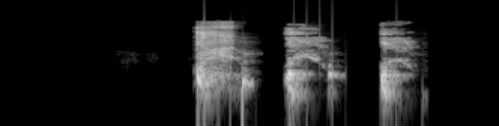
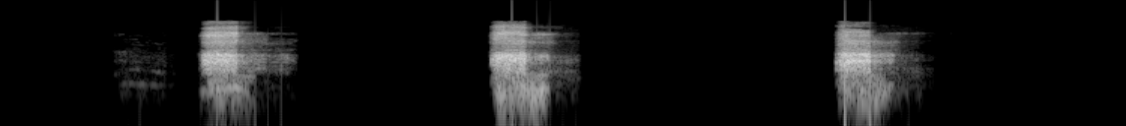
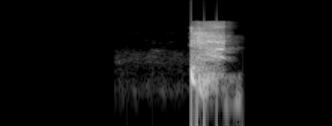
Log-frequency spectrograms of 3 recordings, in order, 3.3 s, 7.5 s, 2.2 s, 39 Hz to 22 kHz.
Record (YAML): three_cough_length: 3.3 s
three_cough_amplitude: 30686
three_cough_signal_mean_std_ratio: 0.34
exhalation_length: 7.5 s
exhalation_amplitude: 31005
exhalation_signal_mean_std_ratio: 0.27
cough_length: 2.2 s
cough_amplitude: 28359
cough_signal_mean_std_ratio: 0.25
survey_phase: beta (2021-08-13 to 2022-03-07)
age: 45-64
gender: Female
wearing_mask: 'No'
symptom_cough_any: true
symptom_runny_or_blocked_nose: true
symptom_fatigue: true
symptom_onset: 2 days
smoker_status: Never smoked
respiratory_condition_asthma: false
respiratory_condition_other: false
recruitment_source: Test and Trace
submission_delay: 2 days
covid_test_result: Positive
covid_test_method: RT-qPCR
covid_ct_value: 23.7
covid_ct_gene: ORF1ab gene
covid_ct_mean: 24.2
covid_viral_load: 12000 copies/ml
covid_viral_load_category: Low viral load (10K-1M copies/ml)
